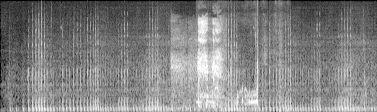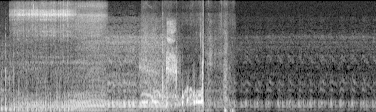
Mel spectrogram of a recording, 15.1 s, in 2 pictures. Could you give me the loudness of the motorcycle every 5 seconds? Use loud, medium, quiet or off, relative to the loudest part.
loud, loud, medium.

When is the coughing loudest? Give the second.
4 s.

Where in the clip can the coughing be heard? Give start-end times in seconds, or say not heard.
3.4-4.5, 10.3-11.1.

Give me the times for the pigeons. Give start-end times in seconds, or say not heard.
3.9-5.8, 10.3-12.2.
